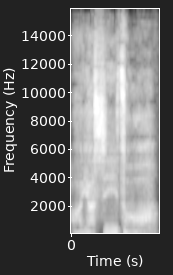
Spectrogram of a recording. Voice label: grumpy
